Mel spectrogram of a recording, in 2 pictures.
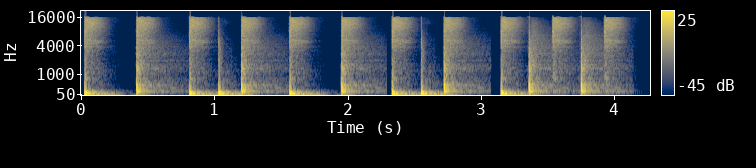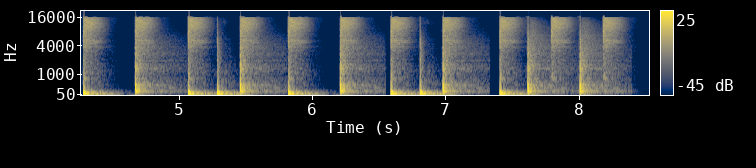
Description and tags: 11-8 beat b ext
A drum pattern in 11/8 time. Decided to make an entire pack up.
08, 11-08, 11-8, 8, full, kit, pattern, real, sounds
